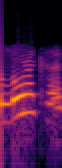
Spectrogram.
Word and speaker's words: Lorica: I want to talk about, is it pronounced the Lorica or the Lorica of St. Patrick? – The Lorica of St. Patrick, and the Lorica is the part of a suit of armor that protects your chest.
